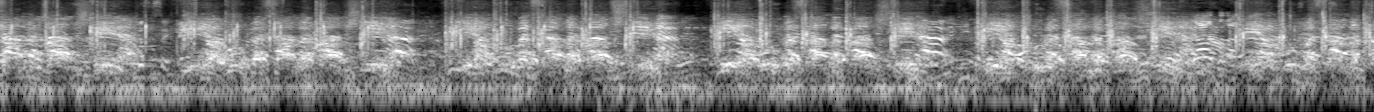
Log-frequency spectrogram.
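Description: People in a crowd clap their hands.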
